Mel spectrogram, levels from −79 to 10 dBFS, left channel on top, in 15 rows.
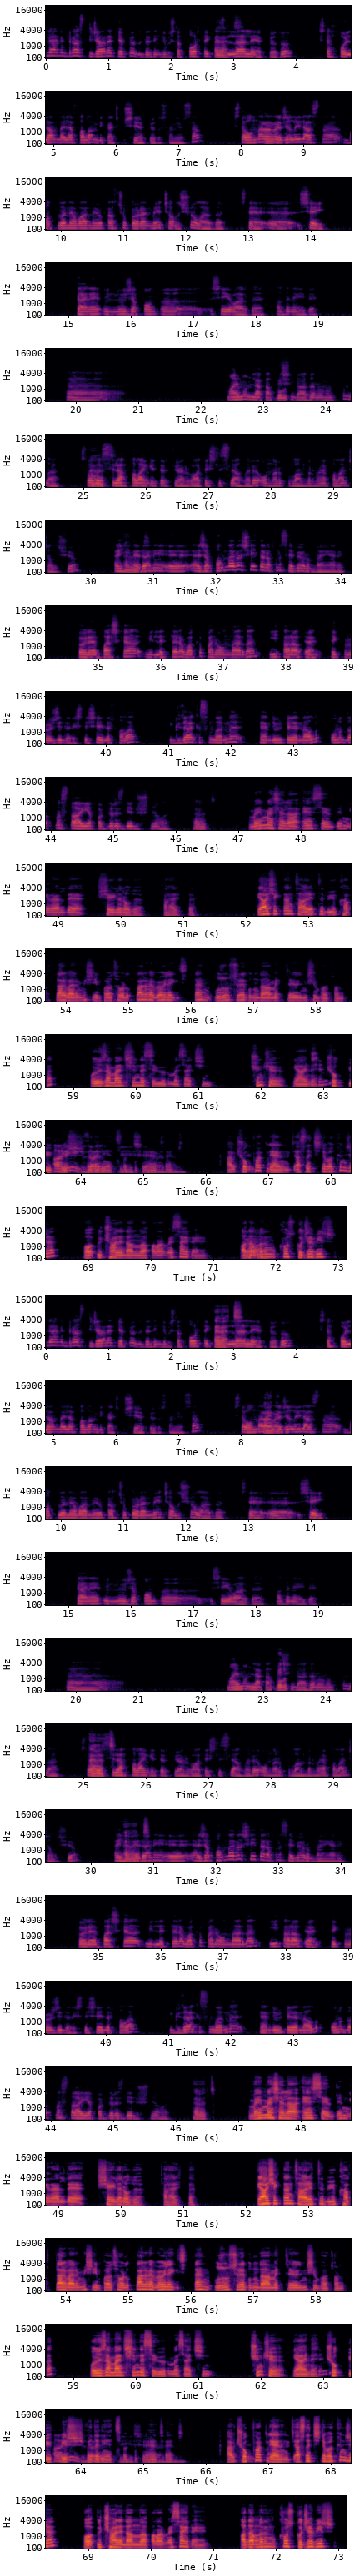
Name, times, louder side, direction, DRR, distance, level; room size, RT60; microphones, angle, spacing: voice 1, 0.0-3.9 4.5-7.4 7.9-12.6 13.0-14.2 15.1-19.0 19.8-20.7 22.4-24.6 25.0-29.8 30.4-34.0 34.7-40.5 41.0-42.2 42.5-45.9 62.8-63.1 63.6-65.7 66.6-66.8 71.5-71.9, left 1 dB, 15° left, 1.0 m, -38 dB
voice 2, 2.7-3.1 8.4-8.5 23.2-23.4 25.1-25.3 30.5-30.7 46.3-46.5 47.2-50.4 50.7-51.2 52.2-58.7 59.3-61.2 61.8-64.5 65.0-65.5 66.3-68.5 68.9-70.9 71.4-72.9, right 6 dB, 75° right, 0.6 m, -28 dB
7.7 x 4.4 x 3.4 m
head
